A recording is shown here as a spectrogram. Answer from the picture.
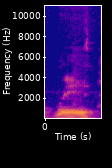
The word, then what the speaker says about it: Rawe: Yeah, that's a good suggestion there, Mr. Joshua Rawl. Ray, how would you say it? R-A-W-E. – Raw.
